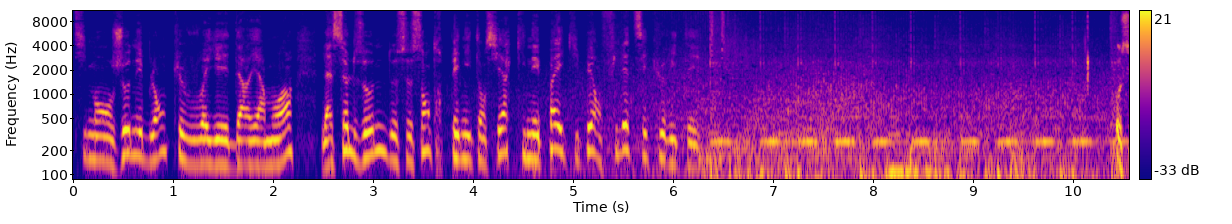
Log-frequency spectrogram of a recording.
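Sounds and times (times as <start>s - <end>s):
speech: 0.1s - 6.9s
helicopter rotor and engine: 2.8s - 10.5s.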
